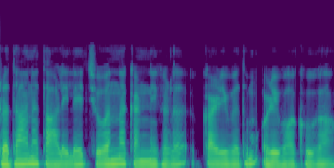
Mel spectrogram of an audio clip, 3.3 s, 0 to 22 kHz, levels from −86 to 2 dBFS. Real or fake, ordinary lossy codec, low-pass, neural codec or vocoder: real; none; 7.2 kHz; none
